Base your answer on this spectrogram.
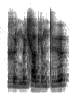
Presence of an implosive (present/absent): absent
